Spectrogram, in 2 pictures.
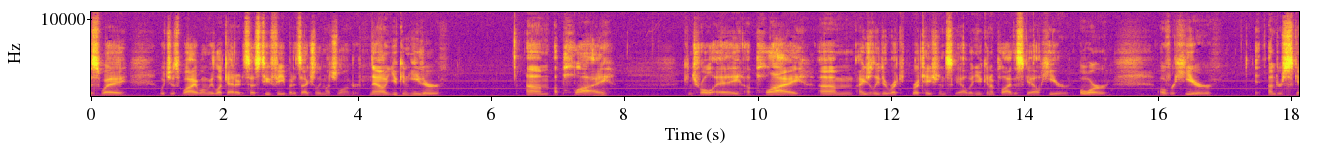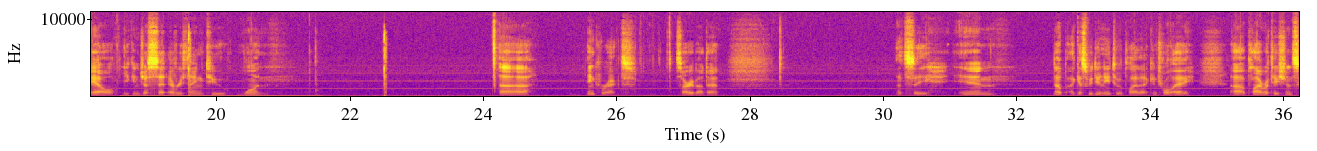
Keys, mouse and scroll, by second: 9.3 ctrl+a, 19.5 click, 27.5 ctrl+z, 31.7 Tab, 32.6 Tab, 35.2 ctrl+a.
